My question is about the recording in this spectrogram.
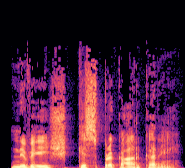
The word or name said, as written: किस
